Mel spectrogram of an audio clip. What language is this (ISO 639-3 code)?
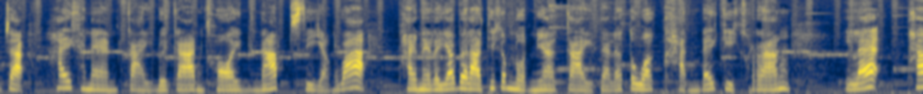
tha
